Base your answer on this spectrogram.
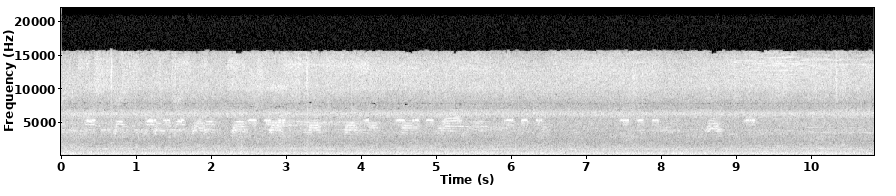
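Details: Many honey bee workers caring for the queen make an unbroken, even, low buzz. Short, faint high chirps come in pairs and triplets over it, mostly in the first half.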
